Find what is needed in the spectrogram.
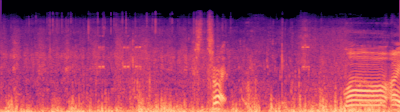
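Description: Wind buffeting the microphone in a steady low rumble on open sea. A short vocal sound cuts in about three seconds in, and a held voiced call near the end.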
